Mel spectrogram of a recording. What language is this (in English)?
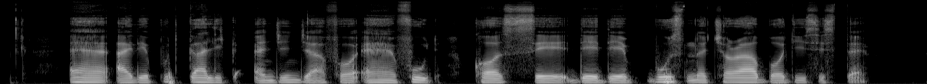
Nigerian Pidgin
